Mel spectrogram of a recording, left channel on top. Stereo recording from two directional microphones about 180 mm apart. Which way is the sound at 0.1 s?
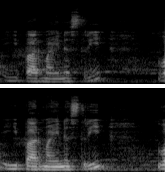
40° right (ahead or behind).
